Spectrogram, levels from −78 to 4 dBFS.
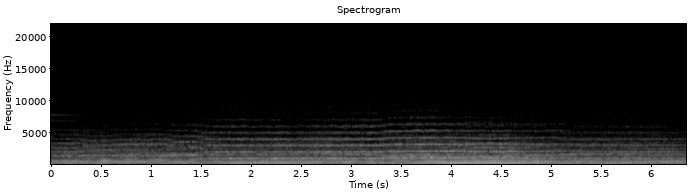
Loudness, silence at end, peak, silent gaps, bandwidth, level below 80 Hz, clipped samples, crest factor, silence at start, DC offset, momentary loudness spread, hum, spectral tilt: -35 LUFS; 0 s; -20 dBFS; none; 13.5 kHz; -52 dBFS; under 0.1%; 14 dB; 0 s; under 0.1%; 7 LU; none; -5.5 dB/octave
